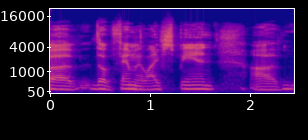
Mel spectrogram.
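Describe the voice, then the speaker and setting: In a very clean recording with a silent background, a man with an unremarkable speaking voice and a fairly high pitch talks at a fairly slow pace with ordinary pitch variation. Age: 60s. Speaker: family studies professor. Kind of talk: interview.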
